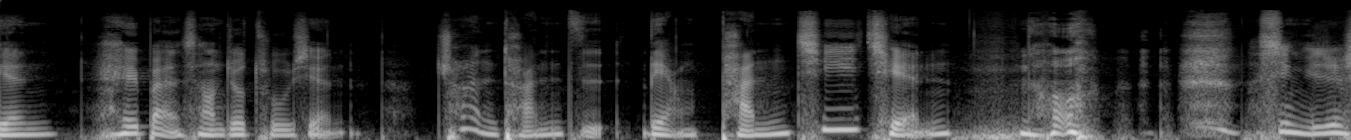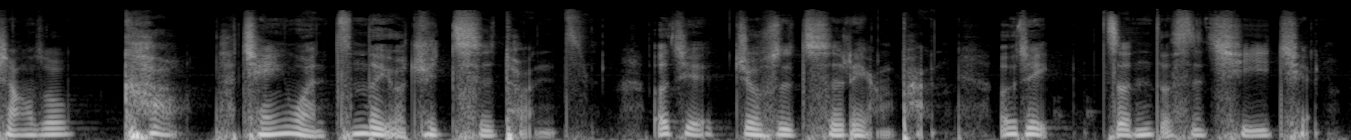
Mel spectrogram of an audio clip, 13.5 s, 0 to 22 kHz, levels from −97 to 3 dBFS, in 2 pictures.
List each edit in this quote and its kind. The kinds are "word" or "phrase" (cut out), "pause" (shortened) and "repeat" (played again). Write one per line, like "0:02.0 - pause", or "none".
none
